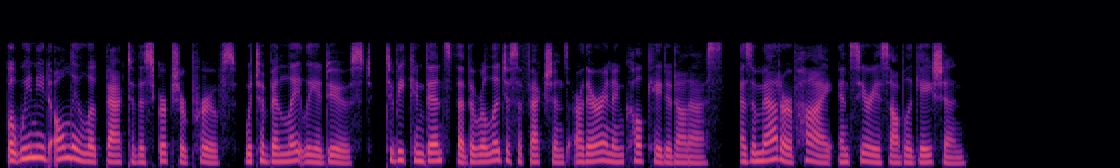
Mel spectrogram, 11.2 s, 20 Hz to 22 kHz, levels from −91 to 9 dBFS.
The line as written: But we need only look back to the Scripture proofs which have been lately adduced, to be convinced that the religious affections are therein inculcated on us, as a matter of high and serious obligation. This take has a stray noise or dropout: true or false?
false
